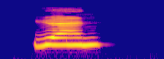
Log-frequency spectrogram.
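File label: "üan", Mandarin Chinese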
